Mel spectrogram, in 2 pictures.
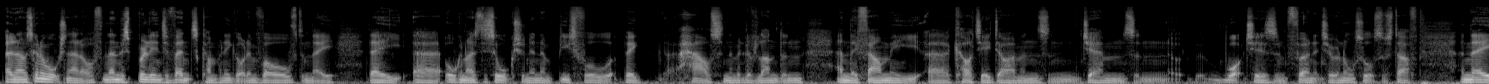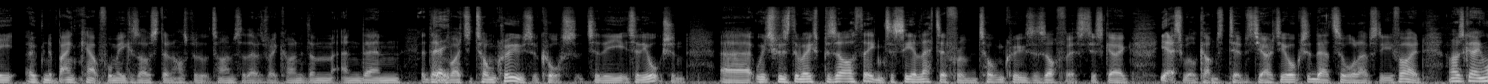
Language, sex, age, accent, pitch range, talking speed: English, male, 40-59, British, 90-115 Hz, 240 wpm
